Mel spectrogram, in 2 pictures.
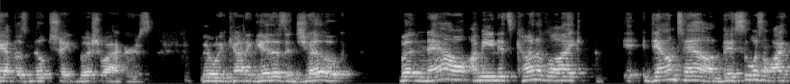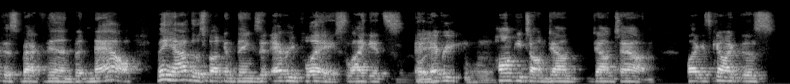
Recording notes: over Zoom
